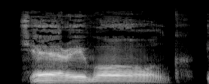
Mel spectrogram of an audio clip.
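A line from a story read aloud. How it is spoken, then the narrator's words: Playful bass voice. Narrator (Russian): игривым басом сказал Иван Дмитриевич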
